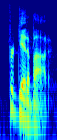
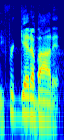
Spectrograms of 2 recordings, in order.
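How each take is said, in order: First: Said in the usual way. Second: A quick New Jersey "Forget about it", said lower and louder; tossing off "Forget about it" like a New Jersey guy; New Jersey accent. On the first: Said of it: "Can't he just say". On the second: Retold or imitated. Preacher playing a New Jersey guy, New Jersey accent. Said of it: "Or from New Jersey".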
